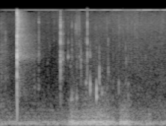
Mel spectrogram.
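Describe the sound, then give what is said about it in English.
A sharp crack and brief hiss as a bottle of Ellicottville Brewing orange chocolate blonde ale is opened, followed by a soft, steady gurgling pour with faint fizzing, fairly quiet, with no voices. “Why don't you pour us a beer there,”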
